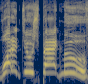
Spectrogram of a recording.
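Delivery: very loud, shrill, full-throated yell. Retelling a driver who yelled at a dog walker: imitating someone yelling. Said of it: "rolled down the window and yelled".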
